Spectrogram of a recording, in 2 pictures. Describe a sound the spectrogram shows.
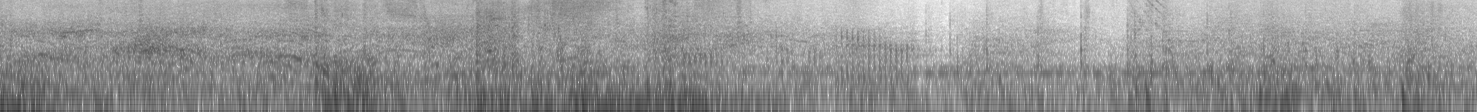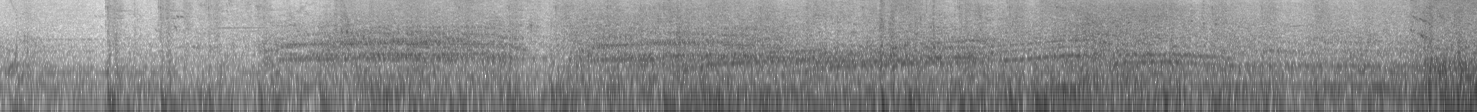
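Energy blasts crackle and whoosh.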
